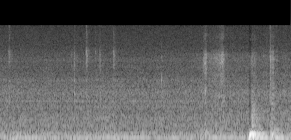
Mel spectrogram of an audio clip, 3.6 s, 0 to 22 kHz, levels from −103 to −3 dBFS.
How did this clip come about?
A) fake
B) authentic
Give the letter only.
B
